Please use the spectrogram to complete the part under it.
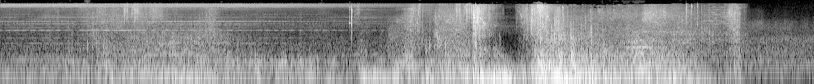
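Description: Electricity crackles and zaps loudly in bursts.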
